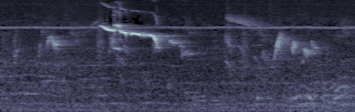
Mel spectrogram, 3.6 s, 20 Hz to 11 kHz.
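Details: Caged red-whiskered bulbul working as a decoy for trapping wild birds, 28 May 2016: a loud, clear downward-sliding whistled phrase with a warbled ending, then softer twittering notes.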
